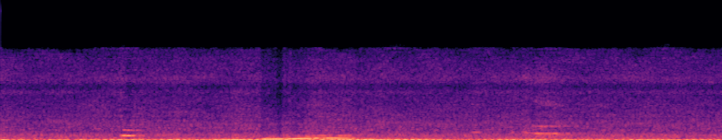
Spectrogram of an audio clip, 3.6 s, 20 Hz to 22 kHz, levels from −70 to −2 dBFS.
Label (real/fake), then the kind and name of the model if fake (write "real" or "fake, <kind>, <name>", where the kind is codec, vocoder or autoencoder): fake, codec, DAC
